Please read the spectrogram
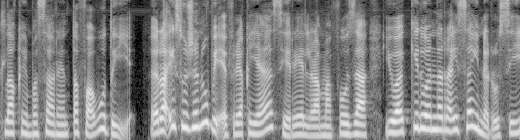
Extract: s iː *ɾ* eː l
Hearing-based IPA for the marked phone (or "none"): ɾ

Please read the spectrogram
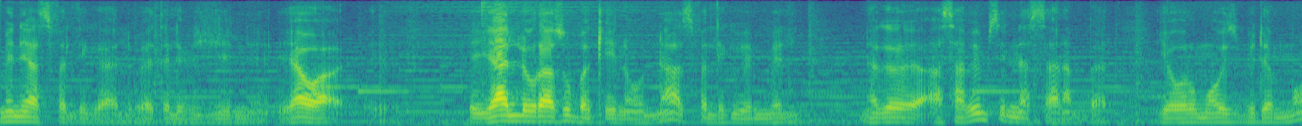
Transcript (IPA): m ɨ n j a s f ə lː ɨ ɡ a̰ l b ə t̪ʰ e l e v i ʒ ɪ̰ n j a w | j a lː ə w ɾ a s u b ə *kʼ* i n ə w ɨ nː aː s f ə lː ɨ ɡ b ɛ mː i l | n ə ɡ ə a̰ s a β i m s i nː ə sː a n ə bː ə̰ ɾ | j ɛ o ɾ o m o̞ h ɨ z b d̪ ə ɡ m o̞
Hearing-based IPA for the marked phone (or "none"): kʼ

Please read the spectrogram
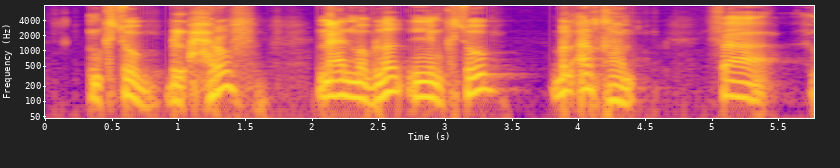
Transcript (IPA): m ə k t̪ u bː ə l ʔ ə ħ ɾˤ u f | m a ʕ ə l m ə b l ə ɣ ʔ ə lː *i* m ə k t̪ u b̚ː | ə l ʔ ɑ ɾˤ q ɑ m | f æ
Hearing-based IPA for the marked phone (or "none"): i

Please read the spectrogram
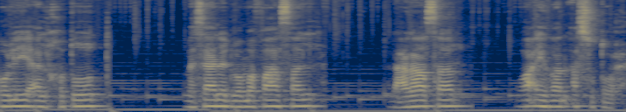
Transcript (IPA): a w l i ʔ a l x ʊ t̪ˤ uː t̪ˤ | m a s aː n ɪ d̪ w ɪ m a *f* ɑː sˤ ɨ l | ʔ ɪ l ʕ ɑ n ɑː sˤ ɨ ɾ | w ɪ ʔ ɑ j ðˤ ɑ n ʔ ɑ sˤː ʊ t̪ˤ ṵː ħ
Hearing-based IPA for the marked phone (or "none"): f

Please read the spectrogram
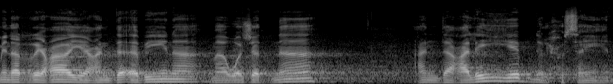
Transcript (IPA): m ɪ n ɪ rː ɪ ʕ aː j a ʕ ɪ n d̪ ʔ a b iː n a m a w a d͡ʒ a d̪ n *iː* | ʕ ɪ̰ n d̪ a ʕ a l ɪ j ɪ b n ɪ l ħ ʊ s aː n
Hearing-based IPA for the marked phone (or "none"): aː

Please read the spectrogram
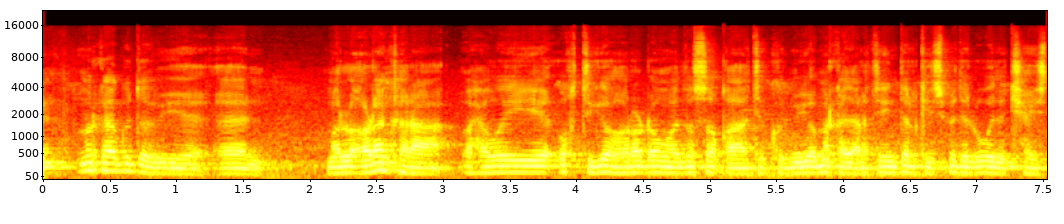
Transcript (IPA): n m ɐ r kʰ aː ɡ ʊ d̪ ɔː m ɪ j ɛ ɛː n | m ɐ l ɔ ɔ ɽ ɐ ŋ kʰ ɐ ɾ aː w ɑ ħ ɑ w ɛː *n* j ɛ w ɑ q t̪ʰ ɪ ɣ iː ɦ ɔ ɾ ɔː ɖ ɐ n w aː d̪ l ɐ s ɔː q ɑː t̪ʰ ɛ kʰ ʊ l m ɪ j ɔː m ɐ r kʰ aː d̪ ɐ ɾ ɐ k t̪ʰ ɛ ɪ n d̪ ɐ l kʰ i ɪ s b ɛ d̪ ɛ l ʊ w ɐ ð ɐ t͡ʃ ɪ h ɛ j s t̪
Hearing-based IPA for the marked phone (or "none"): none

